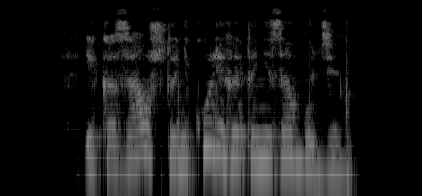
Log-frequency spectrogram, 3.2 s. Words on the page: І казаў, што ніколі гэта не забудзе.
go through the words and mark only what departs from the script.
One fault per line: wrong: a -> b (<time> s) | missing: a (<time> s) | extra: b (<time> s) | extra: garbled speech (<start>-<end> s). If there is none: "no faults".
no faults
